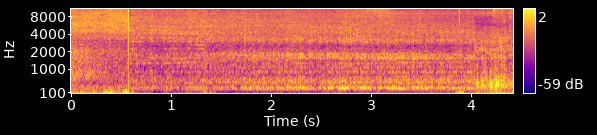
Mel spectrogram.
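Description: Car running along a road: a low, steady road and engine noise with a faint hum, and a few gusts of wind on the microphone in the first half second.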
